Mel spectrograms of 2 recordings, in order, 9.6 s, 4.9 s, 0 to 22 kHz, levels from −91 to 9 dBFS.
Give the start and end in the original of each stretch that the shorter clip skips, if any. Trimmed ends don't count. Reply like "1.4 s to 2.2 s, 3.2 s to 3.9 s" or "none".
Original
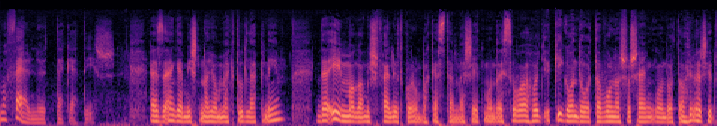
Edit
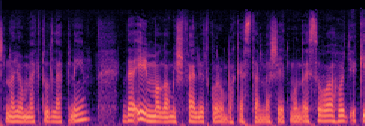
none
